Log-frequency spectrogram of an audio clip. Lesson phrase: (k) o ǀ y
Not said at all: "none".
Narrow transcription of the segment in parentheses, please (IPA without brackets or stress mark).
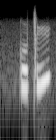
k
